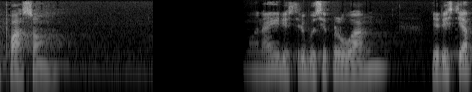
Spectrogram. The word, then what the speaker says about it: Poisson: dan yang ketiga adalah distribusi Poisson atau dibacanya sebenarnya Poisson.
